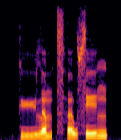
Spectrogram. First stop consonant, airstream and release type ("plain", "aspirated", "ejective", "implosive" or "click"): plain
